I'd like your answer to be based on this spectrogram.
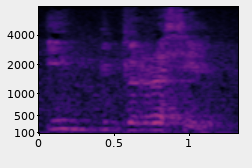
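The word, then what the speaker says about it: Иггдрасиль: У германцев это был ясень, который назывался длинным словом Игдрасиль. По-честному он пишется с двумя Г и с двумя Д. Как это можно произнести? Игдрасиль.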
